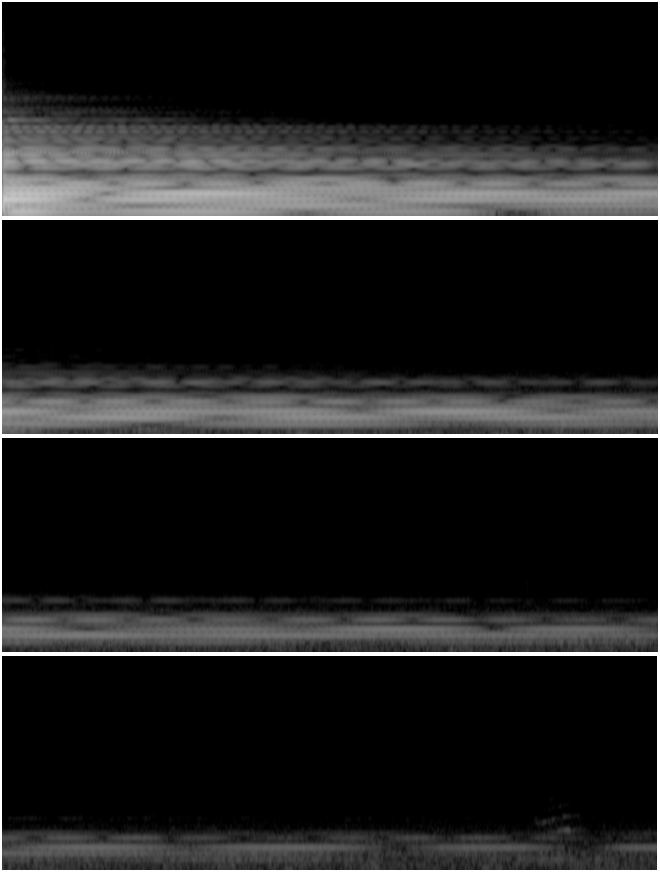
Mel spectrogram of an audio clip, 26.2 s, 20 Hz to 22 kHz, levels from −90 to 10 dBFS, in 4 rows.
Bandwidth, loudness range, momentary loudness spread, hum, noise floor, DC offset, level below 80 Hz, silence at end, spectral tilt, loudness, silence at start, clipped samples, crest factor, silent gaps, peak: 3.4 kHz; 25 LU; 26 LU; none; -66 dBFS; under 0.1%; -48 dBFS; 7.5 s; -10.5 dB/octave; -27 LUFS; 0 s; under 0.1%; 26 dB; none; -4 dBFS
